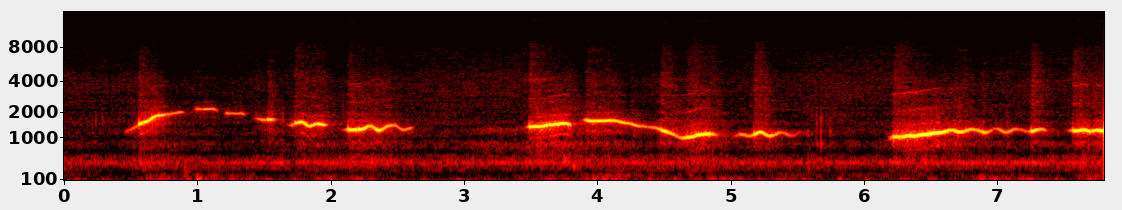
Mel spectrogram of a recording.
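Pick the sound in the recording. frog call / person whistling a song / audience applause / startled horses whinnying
person whistling a song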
